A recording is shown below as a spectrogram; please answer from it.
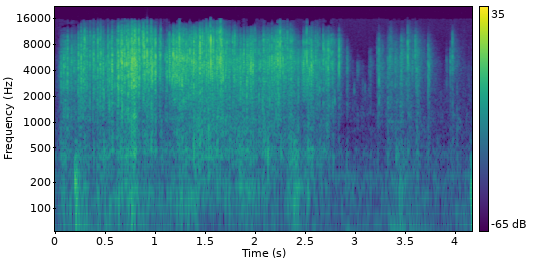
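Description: A plastic potato chip bag crinkling and crackling as it is handled and set aside, dying away about three seconds in.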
